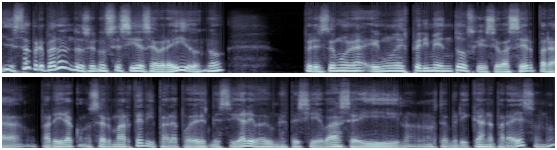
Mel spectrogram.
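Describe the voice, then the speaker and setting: A man speaks at a very fast pace, his pitch swinging very widely. His tone is dark and mellow, and somewhat breathy. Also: medium pitch for a man, very clean recording, silent background. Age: 70s. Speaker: cardinal and priest giving a lecture. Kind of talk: lecture to university students. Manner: conversational, with hesitations.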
